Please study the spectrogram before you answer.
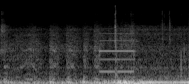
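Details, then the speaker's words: Audi Q7 after electrical repair (blown fuses, faulty relays, unplugged connectors, key reprogrammed; previously started then cut out, no OBD communication): short chime, then engine fires and settles into steady even low rumble, no stumble or cut-out; normal start. "the car's running."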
